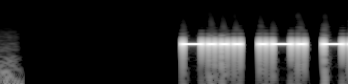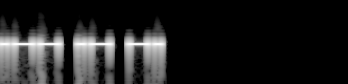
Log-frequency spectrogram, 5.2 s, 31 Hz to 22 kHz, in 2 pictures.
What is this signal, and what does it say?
Morse code, heard as a keyed tone, about 25 wpm, 700 Hz. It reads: BRYAN
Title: USA Common Names - Max 5 Letters - 25wpm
